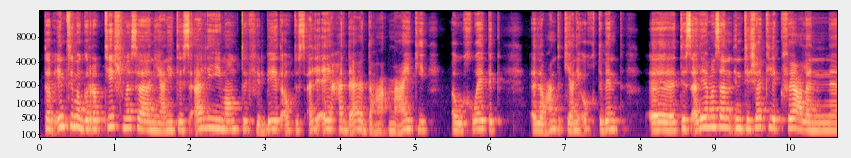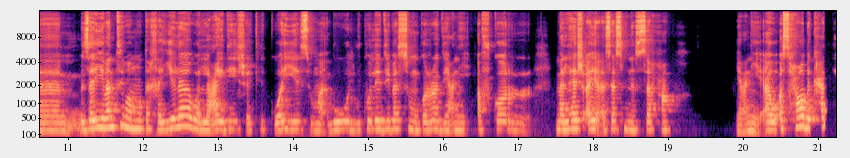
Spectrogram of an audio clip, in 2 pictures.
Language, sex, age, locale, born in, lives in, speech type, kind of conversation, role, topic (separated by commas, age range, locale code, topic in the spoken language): Arabic, female, 35-39, ar-EG, Egypt, Egypt, conversation, advice, advisor, إزاي شعورك تجاه شكل جسمك بيأثر على ثقتك بنفسك كل يوم؟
